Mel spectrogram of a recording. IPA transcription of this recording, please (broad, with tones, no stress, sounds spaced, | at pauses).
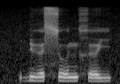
ɗ ɨ˧˥ ə̯ s o˧ n x ə˧ j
